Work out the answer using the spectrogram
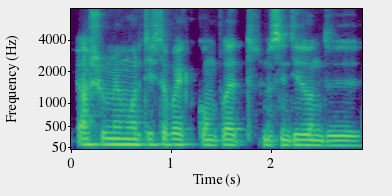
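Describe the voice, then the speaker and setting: A man's voice: on the low side, little pitch movement, brisk, warm tone. A young man chatting casually in slangy, somewhat hesitant phrases. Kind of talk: casual chat.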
